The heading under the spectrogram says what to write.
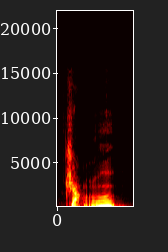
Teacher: this zhang is third tone, right? >> Dui, di san sheng, zhang.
